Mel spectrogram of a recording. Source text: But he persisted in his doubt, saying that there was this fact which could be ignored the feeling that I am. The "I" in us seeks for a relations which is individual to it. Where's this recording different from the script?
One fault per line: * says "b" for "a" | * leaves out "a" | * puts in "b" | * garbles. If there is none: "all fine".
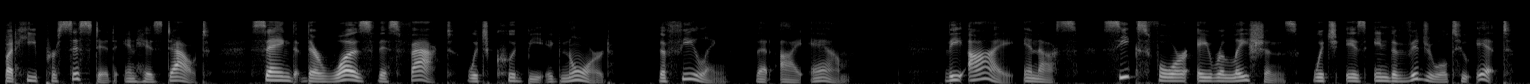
all fine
